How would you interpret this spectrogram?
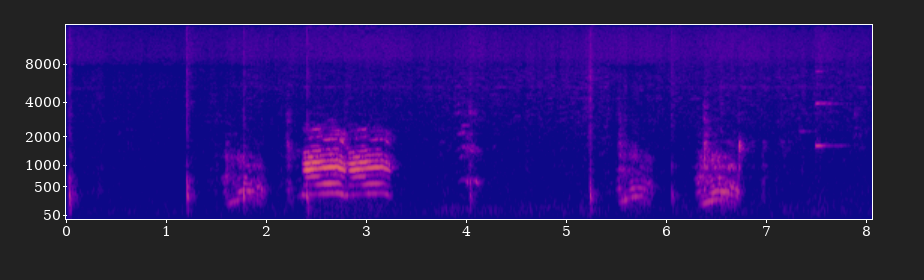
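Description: A cow moos several times in short, nasal calls, the loudest and longest near the middle, with a few sharp thumping clicks between them and no one talking.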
